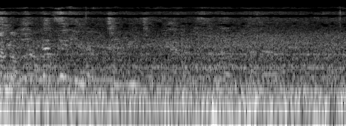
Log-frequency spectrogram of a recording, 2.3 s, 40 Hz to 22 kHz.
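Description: Steady low rumble of an E353 series electric limited express train running, heard inside the passenger carriage. The last of a PA announcement trails off in the first second.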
